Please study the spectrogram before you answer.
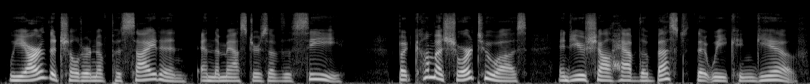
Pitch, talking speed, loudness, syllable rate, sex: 185 Hz, 200 wpm, -20 LUFS, 4.9 syllables/s, female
